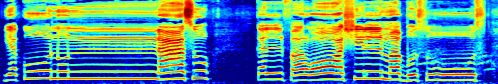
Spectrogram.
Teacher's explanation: रा को पुर यानी मोटा करके पढ़ेंगे। और मोटा करने का तरीका कि आपके दोनों होंठ गोल हो जाएं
